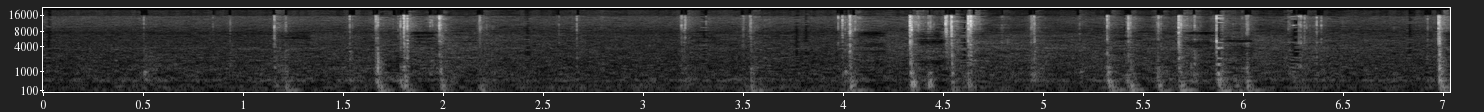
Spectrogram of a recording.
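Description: Code being typed on a computer keyboard, with soft irregular clacks and short bursts of keystrokes up close over quiet room tone.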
